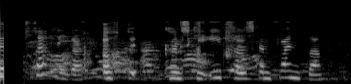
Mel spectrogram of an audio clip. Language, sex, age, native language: Icelandic, female, 10, Icelandic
